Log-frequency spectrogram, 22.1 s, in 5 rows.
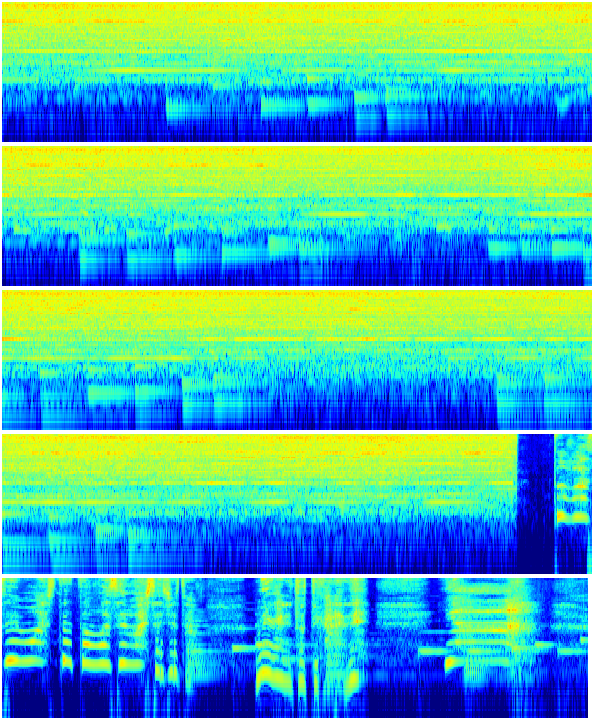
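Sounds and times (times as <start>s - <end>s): leaf blowers running: 0.0s - 17.2s
background music melody: 0.5s - 16.0s, 18.7s - 22.0s.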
